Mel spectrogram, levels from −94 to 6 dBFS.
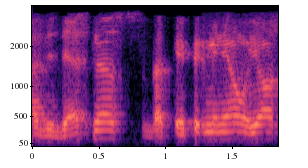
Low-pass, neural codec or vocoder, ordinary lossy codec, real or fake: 3.6 kHz; none; MP3, 32 kbps; real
